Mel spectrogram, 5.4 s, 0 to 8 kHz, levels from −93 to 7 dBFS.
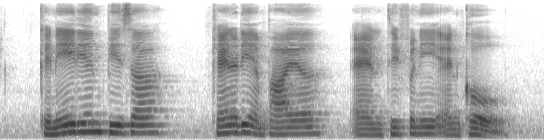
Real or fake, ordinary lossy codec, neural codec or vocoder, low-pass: real; none; none; 7.2 kHz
